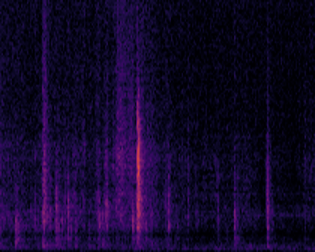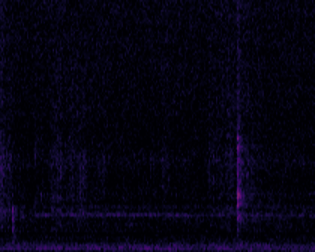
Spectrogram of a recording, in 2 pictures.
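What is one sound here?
Papers rustle and crinkle in hands.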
